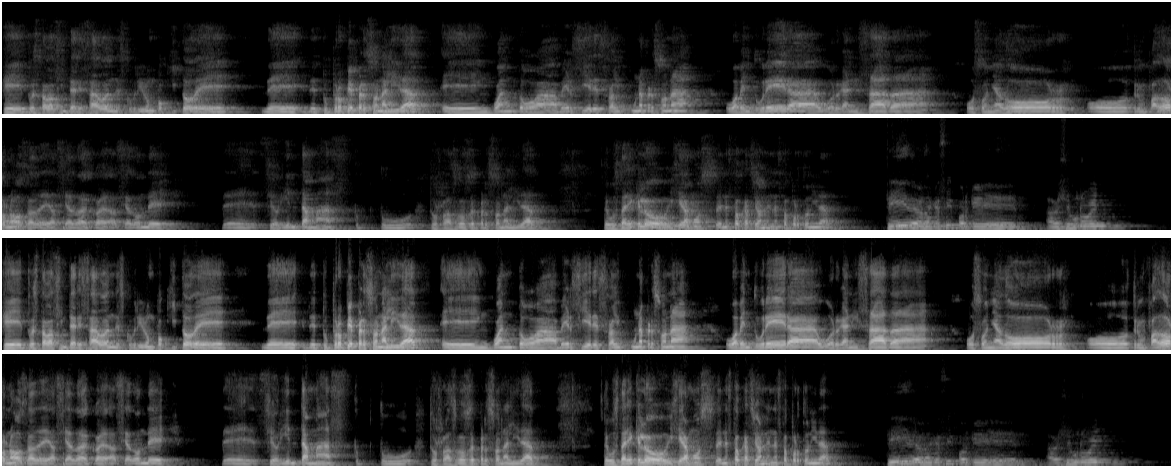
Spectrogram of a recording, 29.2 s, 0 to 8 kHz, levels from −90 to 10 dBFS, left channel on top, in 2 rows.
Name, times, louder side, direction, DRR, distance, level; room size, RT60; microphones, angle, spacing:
voice 1, 0.0-2.8 3.2-8.7 9.1-11.6 12.1-16.6 17.4-21.4 22.1-25.0, right 5 dB, 75° right, 0.5 m, -28 dB
voice 2, 25.7-27.4 27.7-28.3, left 1 dB, 80° left, 0.9 m, -36 dB
11.5 x 5.4 x 3.8 m
head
